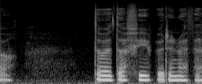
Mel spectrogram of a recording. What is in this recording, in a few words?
"ffibr", Welsh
